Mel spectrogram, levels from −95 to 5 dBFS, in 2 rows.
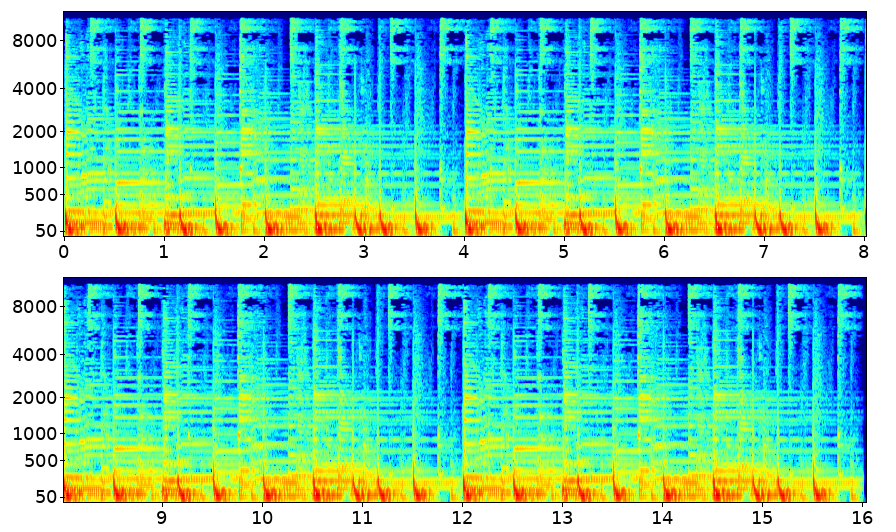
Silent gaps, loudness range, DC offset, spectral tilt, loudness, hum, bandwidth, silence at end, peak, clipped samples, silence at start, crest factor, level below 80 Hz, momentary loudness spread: none; 0 LU; under 0.1%; -6.5 dB/octave; -18 LUFS; none; 11.5 kHz; 0.05 s; 0 dBFS; under 0.1%; 0 s; 16 dB; -20 dBFS; 5 LU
